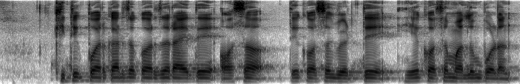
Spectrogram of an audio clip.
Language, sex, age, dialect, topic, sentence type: Marathi, male, 25-30, Varhadi, banking, question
